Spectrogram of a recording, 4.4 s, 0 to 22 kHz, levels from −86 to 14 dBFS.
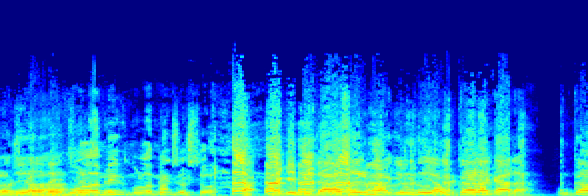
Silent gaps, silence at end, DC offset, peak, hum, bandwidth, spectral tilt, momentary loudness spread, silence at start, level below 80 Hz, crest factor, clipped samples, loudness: none; 0 s; under 0.1%; -4 dBFS; none; 16 kHz; -3 dB/octave; 9 LU; 0 s; -48 dBFS; 12 dB; under 0.1%; -16 LUFS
